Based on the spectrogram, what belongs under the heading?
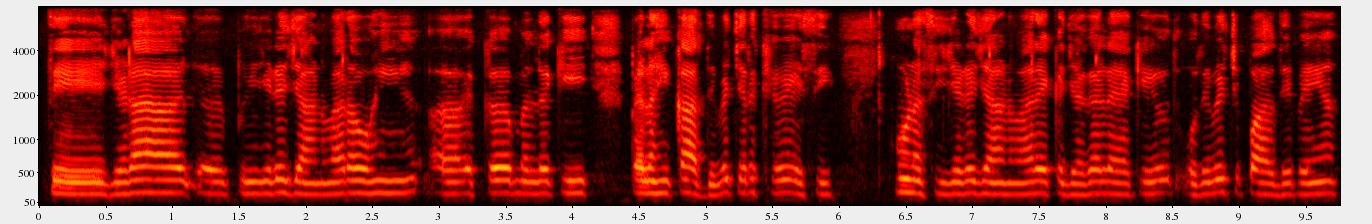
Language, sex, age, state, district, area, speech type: Punjabi, female, 45-60, Punjab, Gurdaspur, rural, spontaneous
